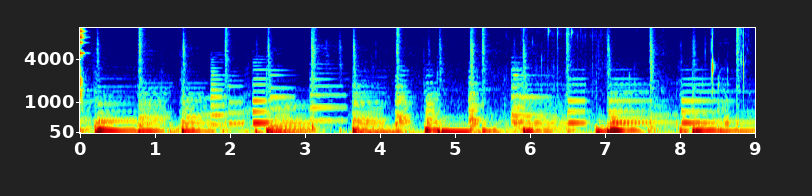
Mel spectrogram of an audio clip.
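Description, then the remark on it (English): Whiskey sloshes and swirls in a glass as it is agitated and aerated for tasting, with repeated sharp clinks and taps ringing out at an uneven rhythm, fairly loud, with no talking. “So as always, those of you playing at home, we're agitating, we're smelling, we're aerating, just to try to get as much as we can out of this spirit”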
